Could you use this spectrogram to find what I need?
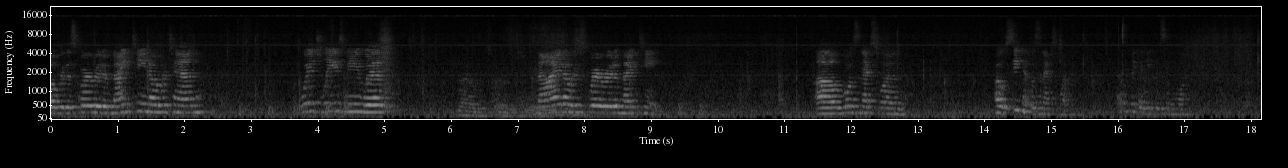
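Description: A woman speaks clearly and calmly nearby.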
